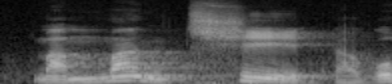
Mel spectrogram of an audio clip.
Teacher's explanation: 자, 그때 그렇게 축약될 수 있는 조건에서 하에 아가 줄고 히읗만 남아서 이것이 축약이 된다 이런 뜻인데, 만만하지에서 하에 아가 줄고 히읗이 뒤에 있었던 지읒하고 축약이 되는 거예요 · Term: 거센 소리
